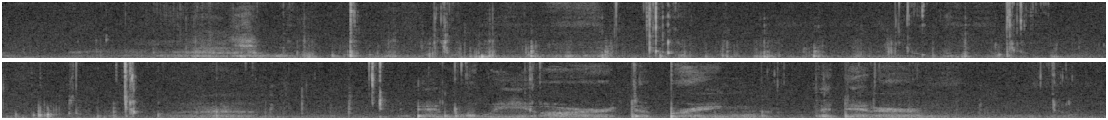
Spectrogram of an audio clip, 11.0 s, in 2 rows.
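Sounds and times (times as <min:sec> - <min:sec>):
crunchy chewing: 0:00.4 - 0:08.3.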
